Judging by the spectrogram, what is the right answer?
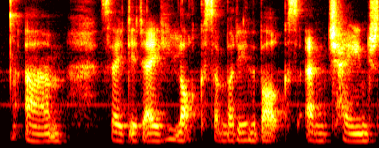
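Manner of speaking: plain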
